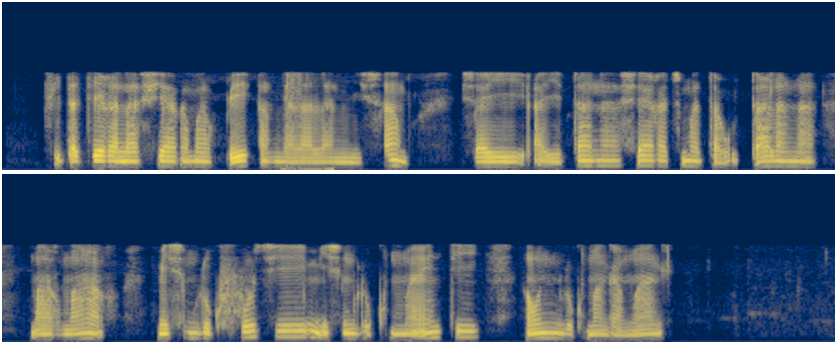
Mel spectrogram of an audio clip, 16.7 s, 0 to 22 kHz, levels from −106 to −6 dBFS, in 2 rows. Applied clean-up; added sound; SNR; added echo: none; Coin (dropping); 14 dB; none.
